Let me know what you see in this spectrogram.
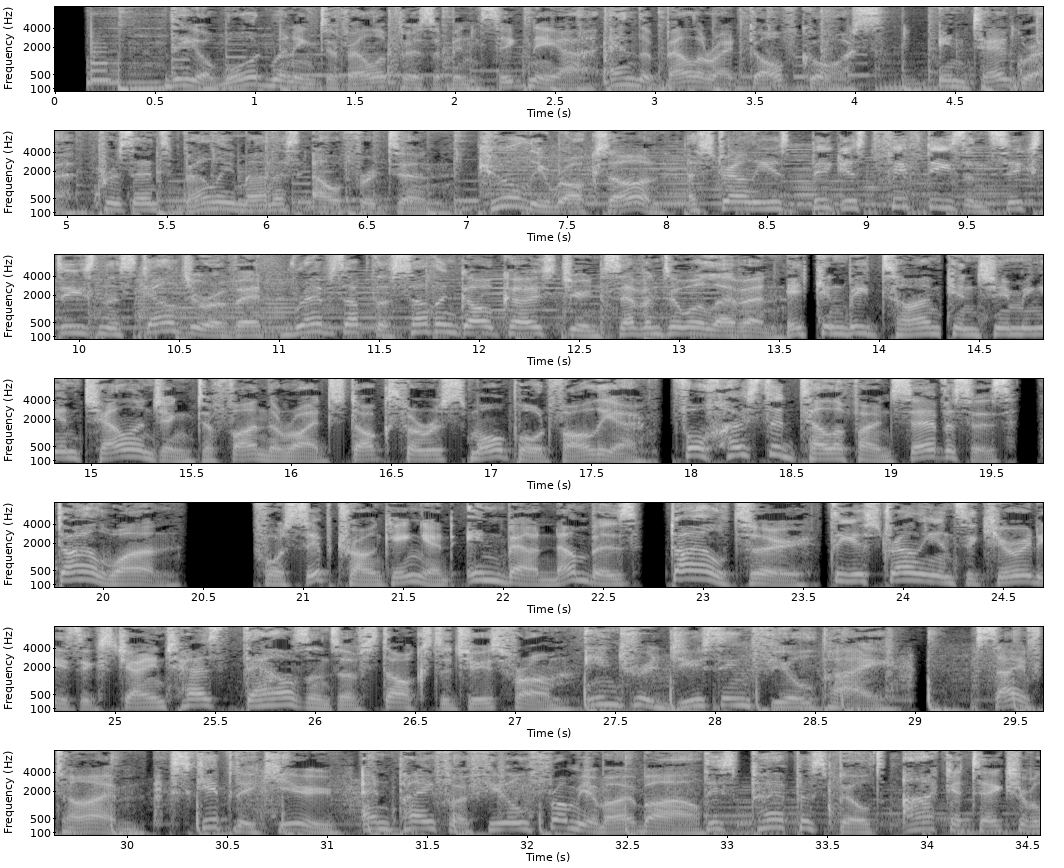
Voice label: young aussie showreel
